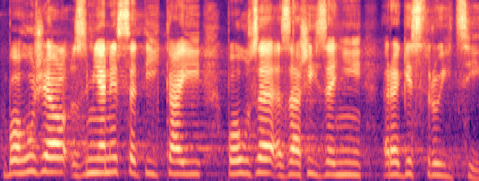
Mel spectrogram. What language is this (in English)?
Czech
